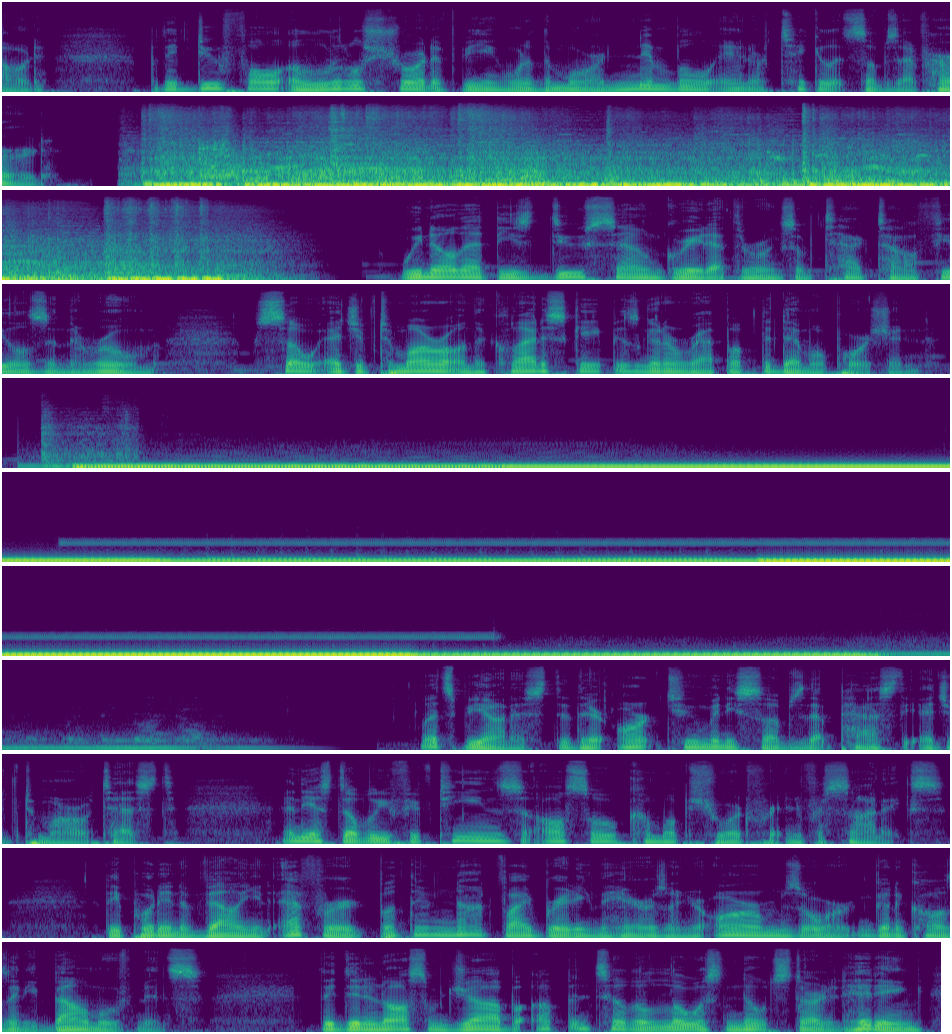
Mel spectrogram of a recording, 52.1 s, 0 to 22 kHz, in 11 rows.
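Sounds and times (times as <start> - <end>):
deep bass explosions: 5.4 - 10.9, 19.1 - 25.9, 26.5 - 33.0
sharp blast: 5.4 - 11.0.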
